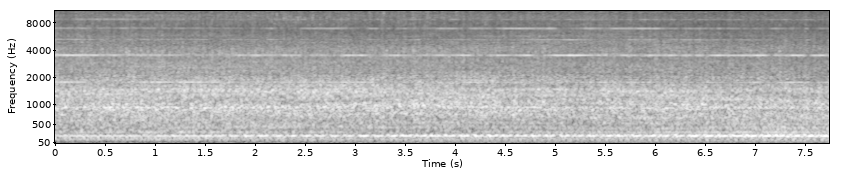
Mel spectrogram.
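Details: 1959 Caterpillar D337F diesel genset, about 959–960 hours, long stored in a barn, run after revival, no load, barely up to operating temperature: steady even drone with constant high whistle, no knocks or misses; runs well.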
